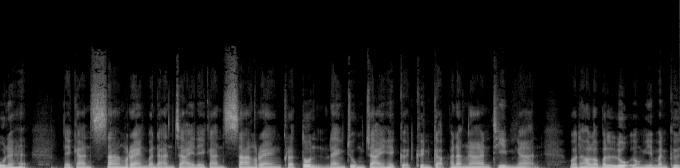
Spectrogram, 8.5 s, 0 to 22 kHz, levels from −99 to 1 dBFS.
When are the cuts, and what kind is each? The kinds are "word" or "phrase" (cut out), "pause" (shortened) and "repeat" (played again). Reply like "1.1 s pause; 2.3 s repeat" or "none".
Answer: 5.6 s pause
